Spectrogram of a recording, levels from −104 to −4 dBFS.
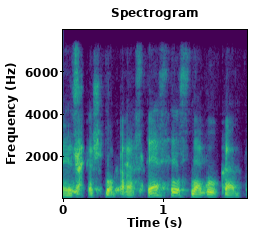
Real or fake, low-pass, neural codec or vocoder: fake; 7.2 kHz; codec, 16 kHz, 4 kbps, FunCodec, trained on Chinese and English, 50 frames a second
